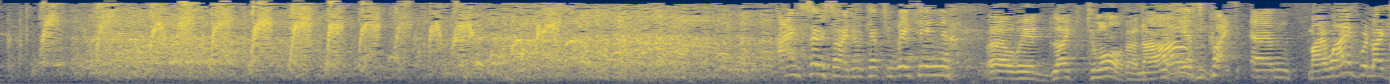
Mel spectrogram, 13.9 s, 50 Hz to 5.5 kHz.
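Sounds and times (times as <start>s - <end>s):
person imitating a duck quacking: 0.4s - 5.6s
laughter: 0.6s - 8.3s
speech: 8.2s - 13.8s.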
